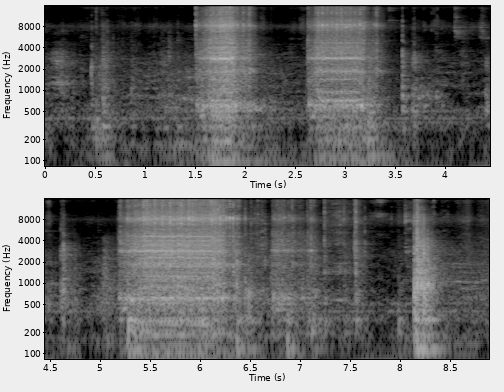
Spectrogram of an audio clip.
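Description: A domestic sewing machine stitching a lined blouse runs in several short bursts of whirring needle clatter, separated by pauses with small handling knocks.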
